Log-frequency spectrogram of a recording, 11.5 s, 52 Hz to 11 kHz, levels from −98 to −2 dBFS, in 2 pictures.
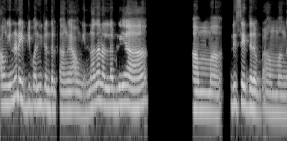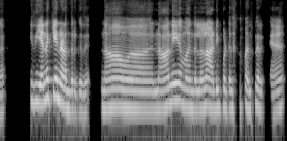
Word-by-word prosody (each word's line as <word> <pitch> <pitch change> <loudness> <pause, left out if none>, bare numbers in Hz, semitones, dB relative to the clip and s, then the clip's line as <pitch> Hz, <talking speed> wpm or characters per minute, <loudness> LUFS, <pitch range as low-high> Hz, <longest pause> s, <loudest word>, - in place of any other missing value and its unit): அவங்க 210 0 -3
என்னடா 275 +1 +2
இப்படி 205 +1 -7
பண்ணிட்டு 205 0 -4
வந்துருக்காங்க. 175 -2 -6
அவங்க 165 -2 -8
என்னதான் 210 +7 -2
நல்லபடியா 200 +2 0 1.3
ஆமா. 165 -2 -4 0.4
திசை 215 0 0
திருப்ப 175 -3 -1
ஆமாங்க. 155 -1 -8 0.6
இது 225 - -5
எனக்கே 270 +4 +8
நடந்திருக்கிது. 165 -4 +1 0.4
நான் 190 +1 +2
வ - - 0 0.6
நானே 195 +6 +3 0.2
ம 185 -1 0
இதிலலாம் 180 +1 +3
அடிபட்டு 185 0 -5
தான் 185 +3 -17
வந்திருக்கேன். 170 -2 -4
185 Hz, 120 wpm, -24 LUFS, 170-205 Hz, 1.3 s, எனக்கே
